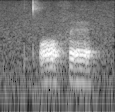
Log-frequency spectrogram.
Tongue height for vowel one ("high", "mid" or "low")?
mid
